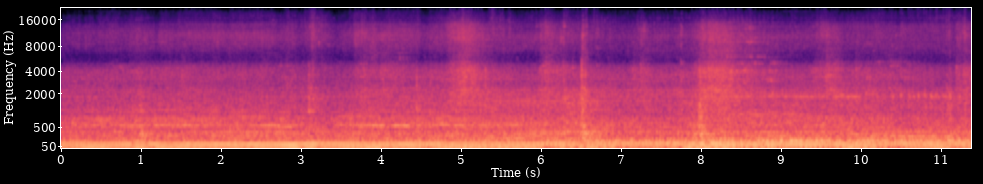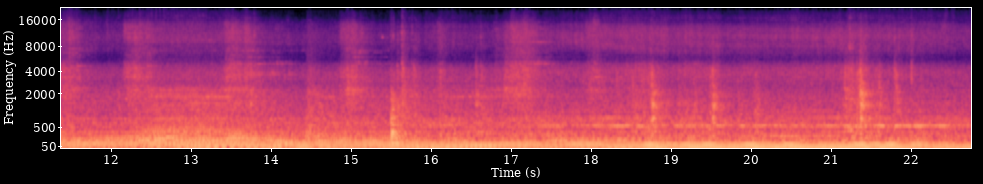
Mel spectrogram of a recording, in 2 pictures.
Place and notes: Sec., Zhongyang N. Rd., Beitou Dist., Taipei City - Road Construction
Beitou District, Taipei City, Taiwan, 12 November, 13:37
